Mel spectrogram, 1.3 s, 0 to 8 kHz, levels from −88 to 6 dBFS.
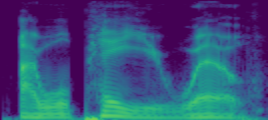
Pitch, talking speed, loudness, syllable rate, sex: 80 Hz, 225 wpm, -22 LUFS, 4.3 syllables/s, male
